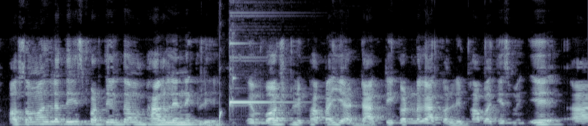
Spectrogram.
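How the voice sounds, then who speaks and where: A man's voice: on the high side, bright, forceful tone. A man hosting an explainer video, reading out an official notice and restating each point with fillers and restarts. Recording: echoey room, dull lo-fi sound.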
